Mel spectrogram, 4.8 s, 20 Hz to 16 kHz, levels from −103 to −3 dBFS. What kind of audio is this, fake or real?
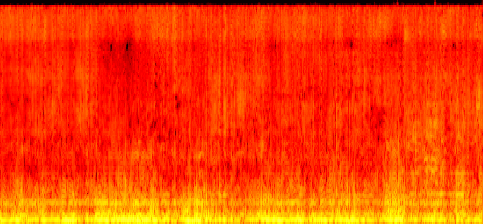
fake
